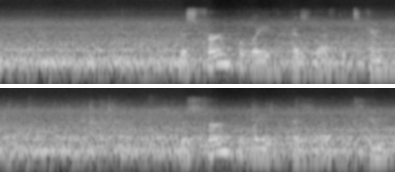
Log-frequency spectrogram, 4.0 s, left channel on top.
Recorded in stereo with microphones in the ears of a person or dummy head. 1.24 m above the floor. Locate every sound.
1.8 s a man speaking: 25° left (ahead or behind), 1.0 m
